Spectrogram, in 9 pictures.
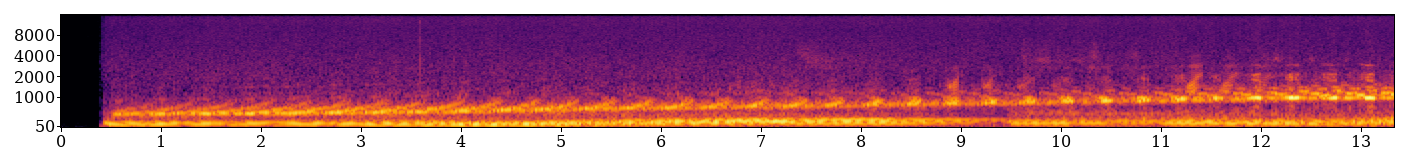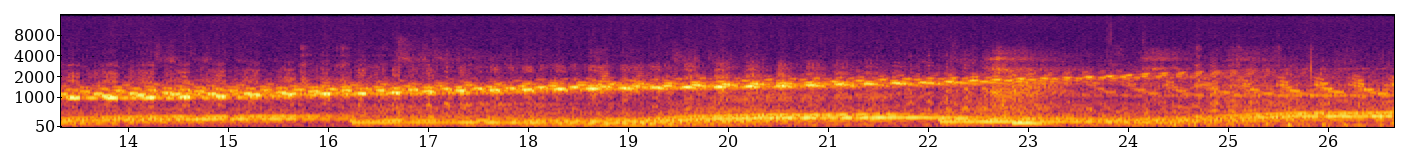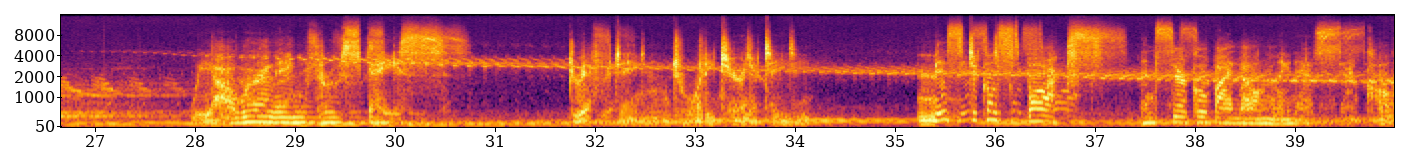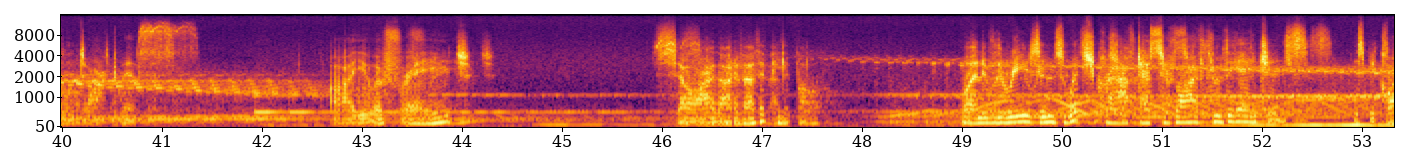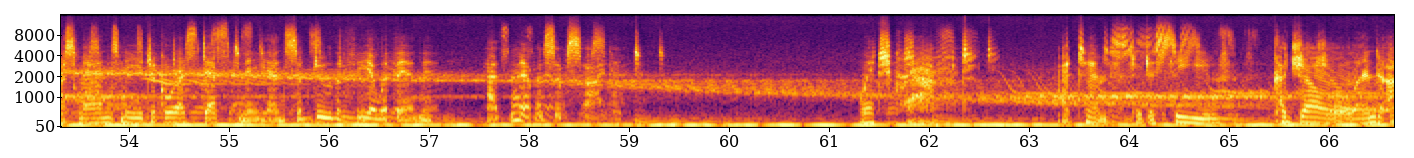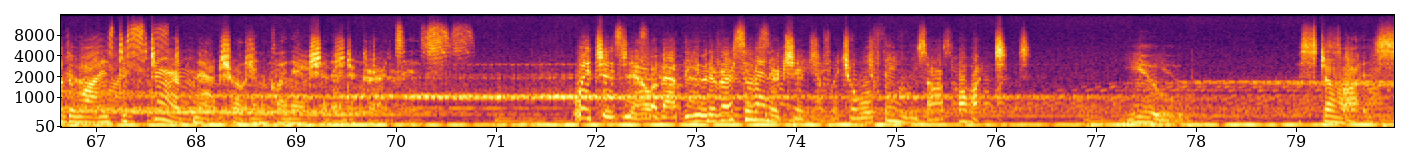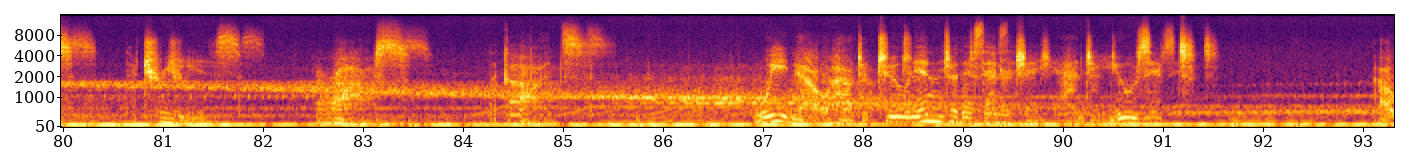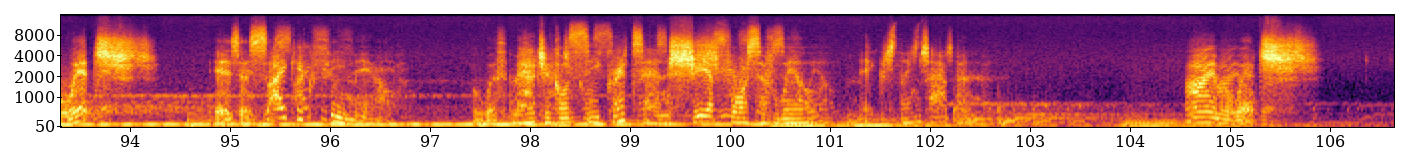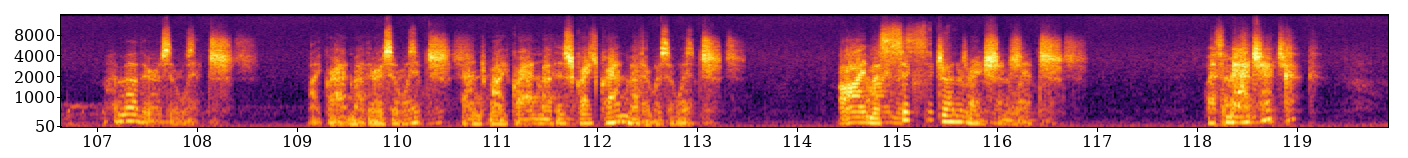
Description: orchestration cybernétique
